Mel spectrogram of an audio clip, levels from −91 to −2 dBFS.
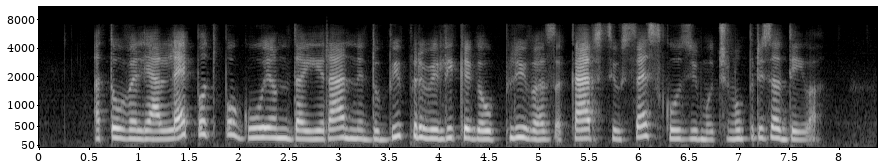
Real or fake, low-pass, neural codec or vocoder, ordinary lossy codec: fake; 7.2 kHz; codec, 16 kHz, 0.7 kbps, FocalCodec; AAC, 48 kbps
